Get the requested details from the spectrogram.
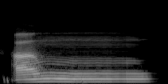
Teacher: nun sukun bertemu dengan huruf fa, bacaan ikhfa. Dibaca samar-samar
